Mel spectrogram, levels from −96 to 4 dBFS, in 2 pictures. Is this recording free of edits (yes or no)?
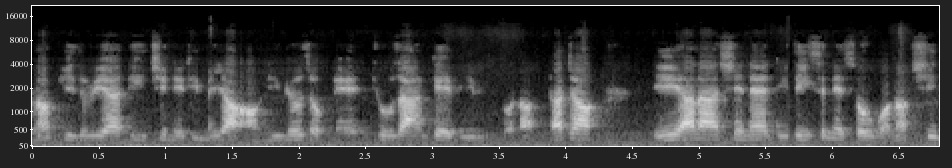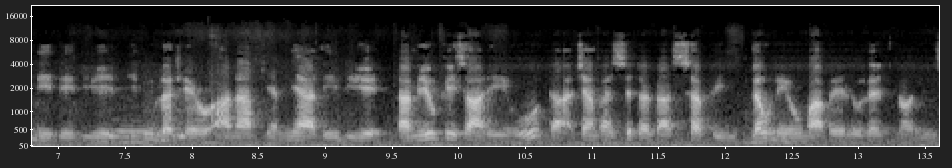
no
